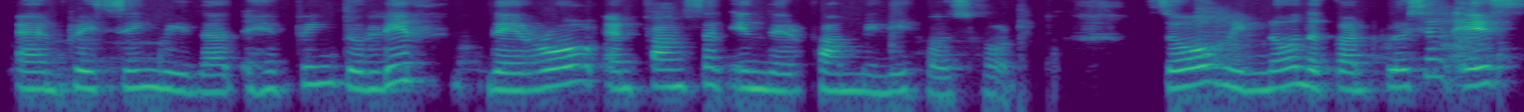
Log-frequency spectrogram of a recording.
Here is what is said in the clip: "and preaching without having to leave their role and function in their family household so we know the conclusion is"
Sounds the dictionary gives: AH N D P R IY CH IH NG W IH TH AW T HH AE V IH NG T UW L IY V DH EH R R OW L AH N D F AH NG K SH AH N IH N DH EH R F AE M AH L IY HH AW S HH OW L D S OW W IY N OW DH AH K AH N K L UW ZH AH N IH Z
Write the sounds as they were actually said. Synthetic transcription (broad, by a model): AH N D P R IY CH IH NG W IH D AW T HH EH P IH NG T UW L IY V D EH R R OW L AH N D F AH NG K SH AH N IH N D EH R F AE M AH L IY HH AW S HH OW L D S OW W IY N OW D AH K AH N K L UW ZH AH N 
